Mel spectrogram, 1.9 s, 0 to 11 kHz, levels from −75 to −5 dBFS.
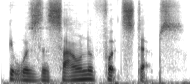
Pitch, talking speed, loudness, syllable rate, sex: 105 Hz, 190 wpm, -19 LUFS, 4.1 syllables/s, male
